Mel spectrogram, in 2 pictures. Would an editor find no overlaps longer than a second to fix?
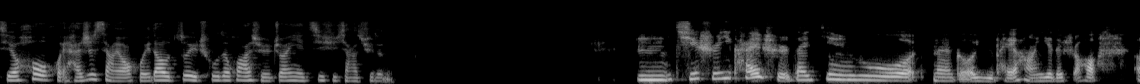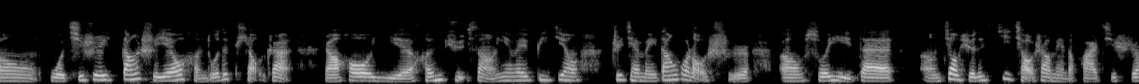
Yes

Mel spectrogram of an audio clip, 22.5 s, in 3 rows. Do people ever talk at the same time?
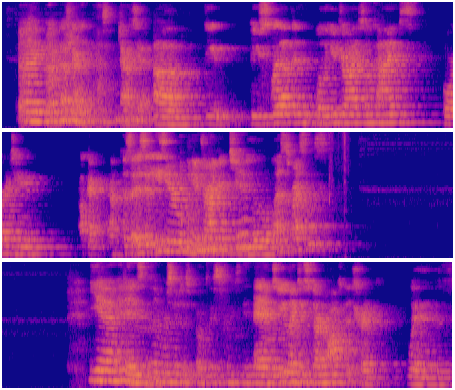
Yes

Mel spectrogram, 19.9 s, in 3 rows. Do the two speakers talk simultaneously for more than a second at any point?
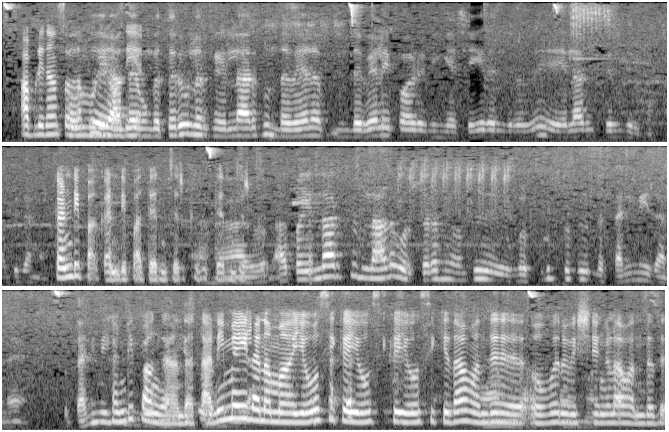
Yes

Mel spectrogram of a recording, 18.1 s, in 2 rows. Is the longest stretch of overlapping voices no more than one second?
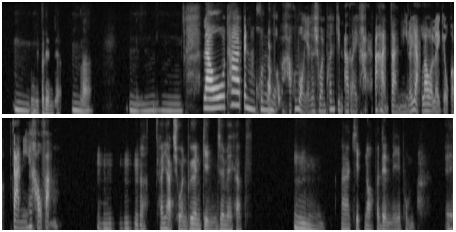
Yes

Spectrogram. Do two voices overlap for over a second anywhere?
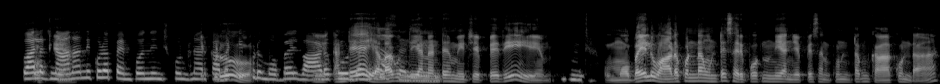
Yes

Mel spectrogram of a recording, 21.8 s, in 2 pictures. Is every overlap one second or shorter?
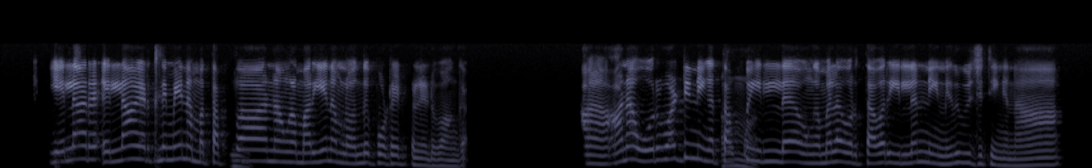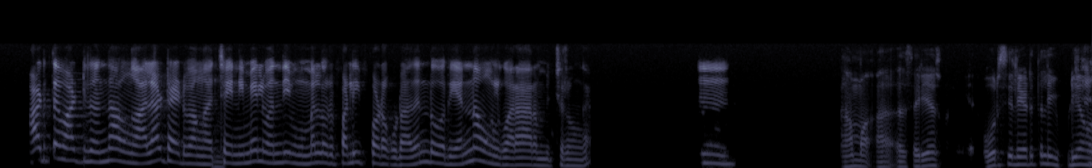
Yes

